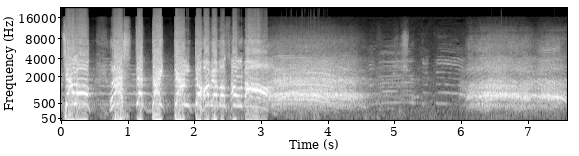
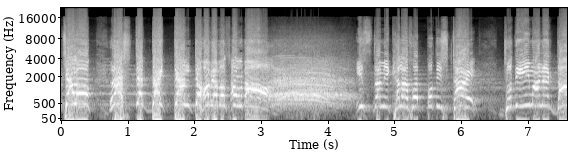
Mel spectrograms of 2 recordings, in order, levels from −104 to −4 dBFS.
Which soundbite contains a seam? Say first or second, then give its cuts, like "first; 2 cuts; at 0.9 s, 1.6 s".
second; 1 cut; at 4.3 s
